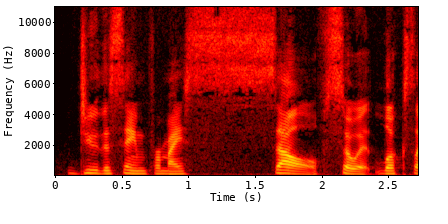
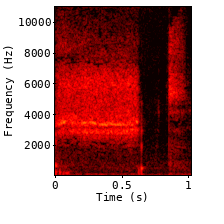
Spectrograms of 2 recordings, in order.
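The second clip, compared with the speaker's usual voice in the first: hushed, drawn-out whisper; whispered dismay; 15 dB quieter than usual. Real, not acted. Listener hearing time is out, whispered curse. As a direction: whisper it under the breath.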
